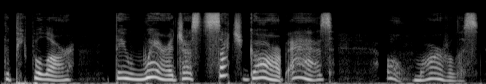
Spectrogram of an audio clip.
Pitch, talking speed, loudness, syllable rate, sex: 245 Hz, 110 wpm, -20 LUFS, 4.1 syllables/s, female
